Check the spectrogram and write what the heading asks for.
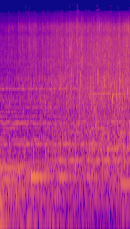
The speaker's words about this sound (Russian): Ну ничего себе! Прямо из скалы вдруг хлынула вода Так возник чудотворный источник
